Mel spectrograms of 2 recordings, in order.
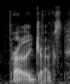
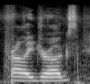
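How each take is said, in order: First: Whispered aside. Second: Said in the usual way. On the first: Real, not acted. Repeating the drugs joke to the viewers, now as a whispered aside. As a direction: whisper the words Probably drugs, much softer, as a throwaway.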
